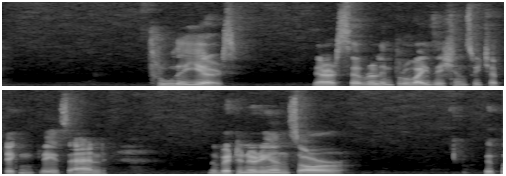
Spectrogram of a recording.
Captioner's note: air conditioning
